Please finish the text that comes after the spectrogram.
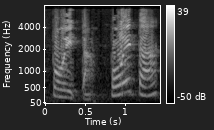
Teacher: encontramos dos vocales abiertas como son abiertas estas se separan y van a formar sílabas diferentes por eso la palabra poeta tiene tres sílabas lo mismo pasa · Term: hiato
